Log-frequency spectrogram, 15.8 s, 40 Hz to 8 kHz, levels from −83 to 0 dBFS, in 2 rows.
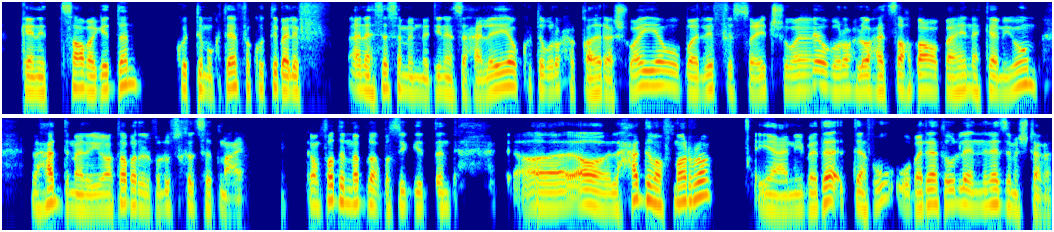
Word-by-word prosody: كانت 120 -2 +1
صعبة 140 -3 +4
جدًا 150 +7 0 0.3
كنت - - -4
مُكتئب - - 0
فكنت - - -4
بالِف، - - 0
أنا 130 -2 +2
أساسًا 135 +3 -3
من 115 -3 -5
مدينة 115 +2 -3
ساحلية 120 +9 +1
وكنت 150 - -2
باروح - - -4
القاهرة - - 0
شوية، 155 +1 +1
وبالِف 130 -4 -1
الصعيد 115 -1 -2
شوية، 130 +5 0
وباروح 130 -3 -1
لواحد 125 0 +2
صحبي 130 +1 +3
اقعد 130 -1 +4
بقى 120 0 +2
هنا 125 -1 -3
كام 115 0 -1
يوم 160 +7 -1 0.3
لحد 145 -3 +2
ما 110 - -1
ل 110 - 0
يُعتبر 110 +5 0
الفلوس 110 - -7
خلصت - - -6
معايا، - - -4 0.4
كان 130 - -1
فاضل 160 +1 +2
مبلغ 140 0 +1
بسيط 130 - -8
جدًا 120 0 -6 0.5
آه 120 +1 +2
ي - - +2
آه 130 -4 +5
لحد 170 +9 +2
ما 140 - +4
في - - -11
مرّة 185 +7 +5 0.3
يعني 110 -1 -2
بدأت 115 +3 +2
افوق 130 +9 -3
وبدأت 120 +4 +1
اقول 140 +1 -3
لا 140 - +3
أنا 125 0 -6
لازم 135 -2 0
اشتغل. 110 - -4
130 Hz, 210 wpm, -24 LUFS, 120-140 Hz, 0.5 s, آه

